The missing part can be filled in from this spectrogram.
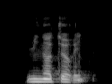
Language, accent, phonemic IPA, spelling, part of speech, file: French, France, /mi.nɔ.tʁi/, minoterie, noun, LL-Q150 (fra)-minoterie.wav
- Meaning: 1. flour milling 2. flourmill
